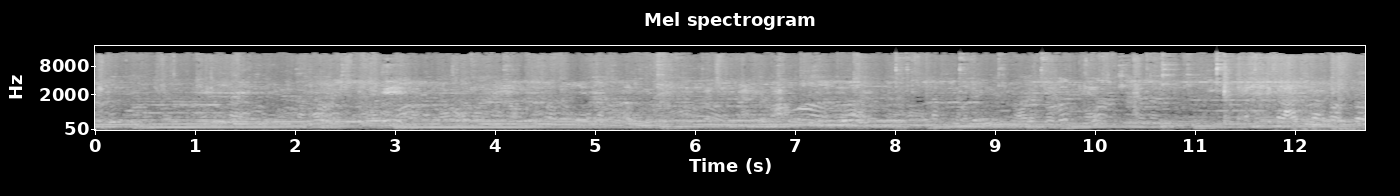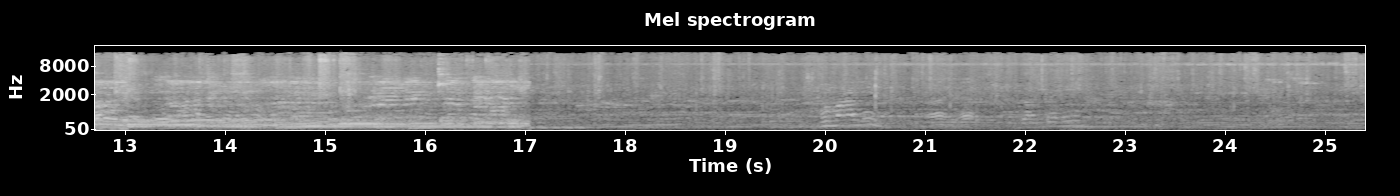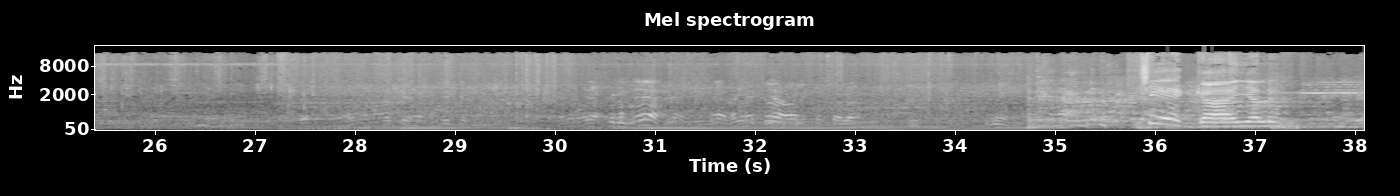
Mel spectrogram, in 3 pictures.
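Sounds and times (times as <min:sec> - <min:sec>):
music: 0:00.0 - 0:26.7, 0:34.7 - 0:38.0
distant indistinct voices: 0:00.0 - 0:38.0.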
